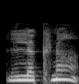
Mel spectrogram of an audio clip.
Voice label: "lakhnaa", Punjabi

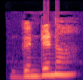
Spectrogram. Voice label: "ganddnna", Punjabi; ਗੰਢਣਾ

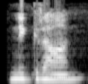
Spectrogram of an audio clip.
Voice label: "nigraan", Punjabi; ਨਿਗਰਾਨ

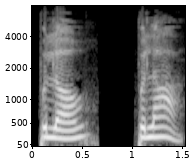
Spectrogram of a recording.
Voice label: "pullao", Punjabi; ਪੁਲਾਉ

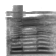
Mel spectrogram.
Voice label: "kul", Punjabi

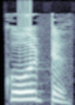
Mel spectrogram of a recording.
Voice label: "court", Punjabi; ਕੋਰਟ

